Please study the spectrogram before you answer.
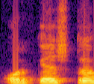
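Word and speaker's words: orchestra: ऑर्केस्ट्रा का ऑर्केस्ट्रा हो जाता है।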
